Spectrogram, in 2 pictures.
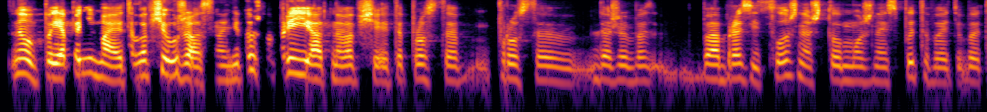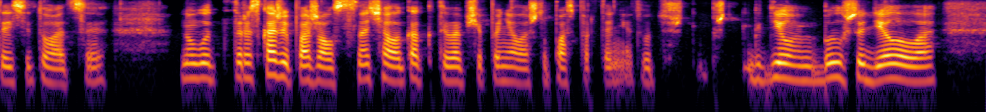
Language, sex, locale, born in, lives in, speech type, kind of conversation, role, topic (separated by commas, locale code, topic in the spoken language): Russian, female, ru-RU, Russia, United States, conversation, podcast, host, Что вы делали, когда потеряли паспорт за границей?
